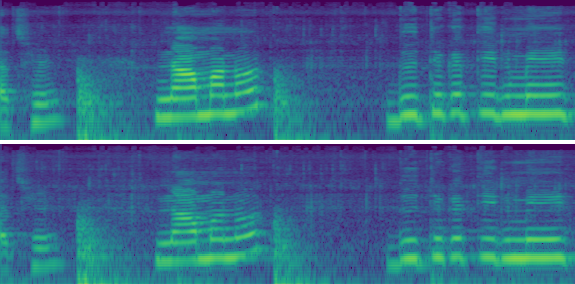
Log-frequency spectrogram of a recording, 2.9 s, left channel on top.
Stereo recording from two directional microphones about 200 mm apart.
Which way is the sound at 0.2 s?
15° left (ahead or behind).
